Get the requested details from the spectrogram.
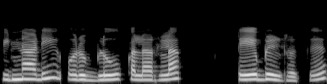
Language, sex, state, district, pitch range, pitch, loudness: Tamil, female, Tamil Nadu, Kanyakumari, 215-240 Hz, 225 Hz, -14 LUFS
